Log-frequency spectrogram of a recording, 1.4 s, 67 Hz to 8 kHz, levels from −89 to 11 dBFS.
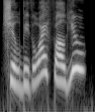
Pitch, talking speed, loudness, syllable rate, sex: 280 Hz, 255 wpm, -14 LUFS, 5.8 syllables/s, female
